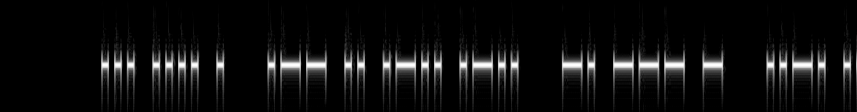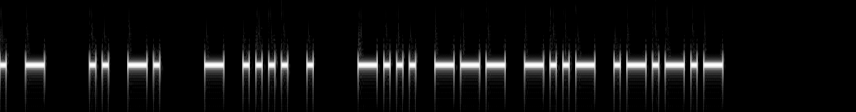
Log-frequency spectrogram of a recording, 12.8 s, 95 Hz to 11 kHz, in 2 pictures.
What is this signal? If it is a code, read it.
Morse code, heard as a keyed tone, about 25 wpm, 700 Hz. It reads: SHE WILL NOT FIT IN THE BOX.
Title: Sentences from Top 1000 Words - Review Part 5 - 25wpm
